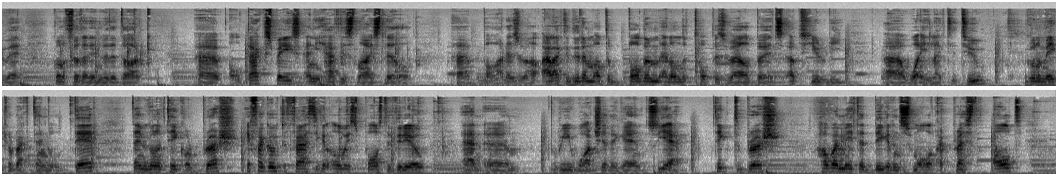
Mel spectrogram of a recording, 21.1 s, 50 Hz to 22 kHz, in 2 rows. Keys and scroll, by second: 0.7 alt+BackSpace, 1.3 ctrl+d, 3.5 ctrl+h, 4.0 v.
